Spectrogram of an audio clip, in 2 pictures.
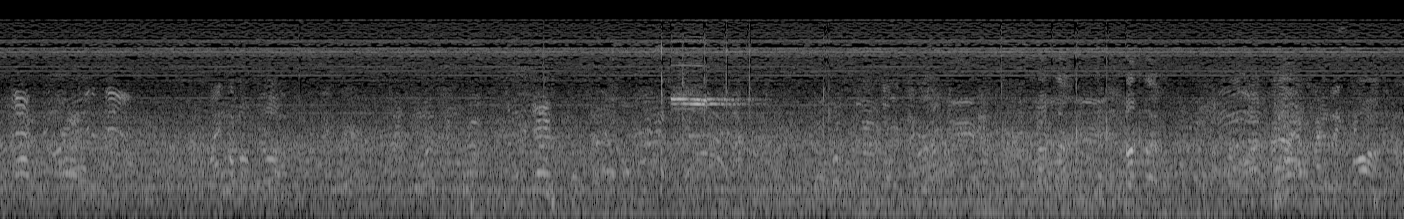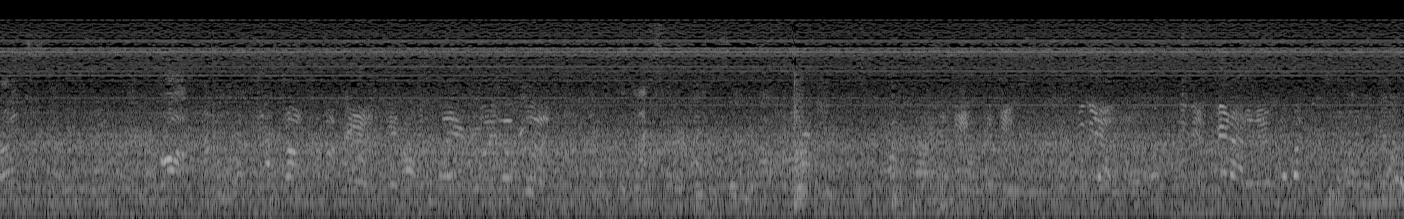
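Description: Players and spectators shout and chatter across an open field.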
